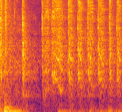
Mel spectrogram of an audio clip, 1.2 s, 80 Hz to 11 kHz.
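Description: A Suzuki GSX-R 1000 motorcycle engine turns over with a rapid rhythmic cranking burst, then catches into a pulsing, close, loud idle during a rebuild.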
